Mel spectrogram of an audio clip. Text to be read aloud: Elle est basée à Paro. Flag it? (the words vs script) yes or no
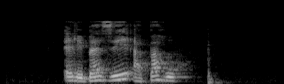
no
